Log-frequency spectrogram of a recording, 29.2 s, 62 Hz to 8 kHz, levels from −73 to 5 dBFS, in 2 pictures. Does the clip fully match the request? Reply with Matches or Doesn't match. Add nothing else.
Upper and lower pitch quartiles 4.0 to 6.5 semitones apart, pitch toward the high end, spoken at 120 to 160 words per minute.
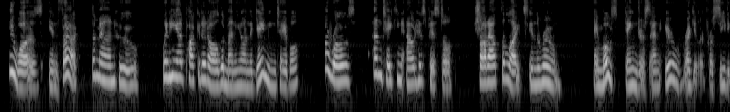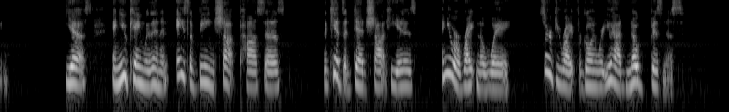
Matches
